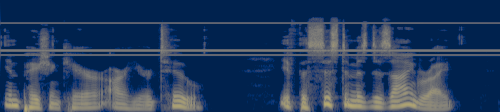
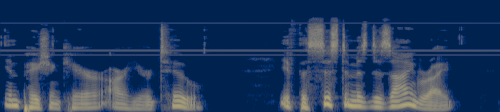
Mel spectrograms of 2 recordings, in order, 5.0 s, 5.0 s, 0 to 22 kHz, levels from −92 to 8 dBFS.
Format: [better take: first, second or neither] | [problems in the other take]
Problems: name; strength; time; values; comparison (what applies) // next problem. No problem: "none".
second | high-pitched whine; loud; throughout; 4 kHz, 9 dB below the speech; faint in the second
